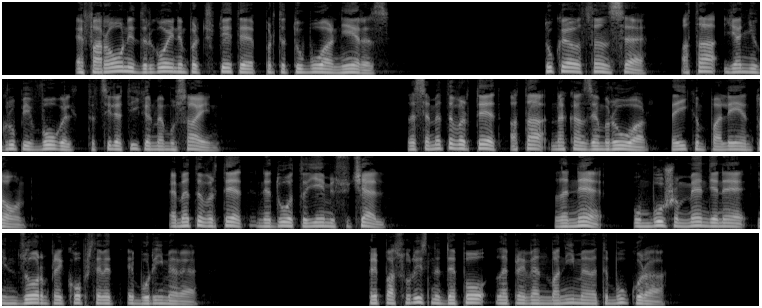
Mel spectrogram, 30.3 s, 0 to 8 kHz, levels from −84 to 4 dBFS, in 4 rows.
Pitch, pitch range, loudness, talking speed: 140 Hz, 130-155 Hz, -31 LUFS, 135 wpm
